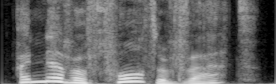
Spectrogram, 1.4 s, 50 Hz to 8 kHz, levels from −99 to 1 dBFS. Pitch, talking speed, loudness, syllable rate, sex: 230 Hz, 215 wpm, -16 LUFS, 5.1 syllables/s, male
